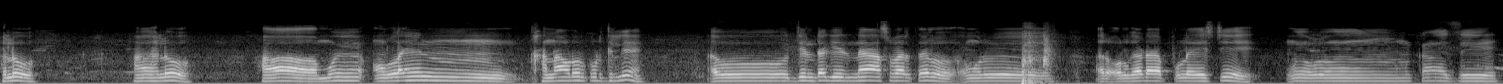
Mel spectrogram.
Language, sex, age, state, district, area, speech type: Odia, male, 30-45, Odisha, Bargarh, rural, spontaneous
